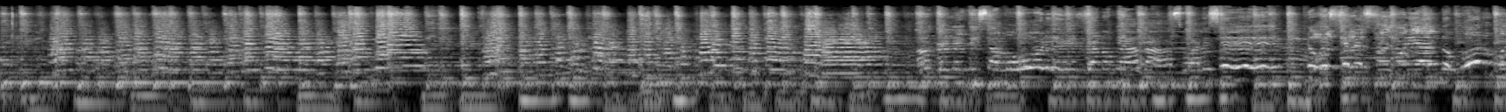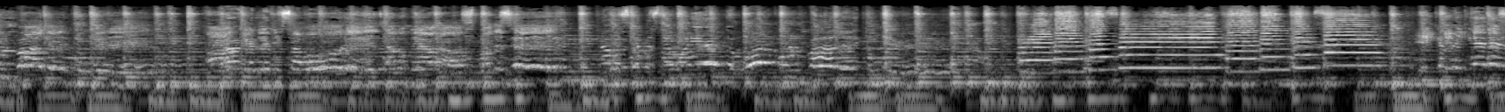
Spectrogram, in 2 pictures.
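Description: Mariachi band playing: trumpets and guitars with a steady strummed bass rhythm, a voice singing through the middle, and a trumpet passage of held notes near the end.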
